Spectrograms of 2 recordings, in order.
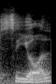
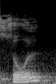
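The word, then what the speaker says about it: Seoul: We Indians use to call it सियोल, बट नो, the exact pronunciation is सोल।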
